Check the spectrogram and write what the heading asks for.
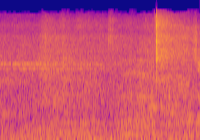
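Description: People talking, with one sharp click about one and a half seconds in.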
